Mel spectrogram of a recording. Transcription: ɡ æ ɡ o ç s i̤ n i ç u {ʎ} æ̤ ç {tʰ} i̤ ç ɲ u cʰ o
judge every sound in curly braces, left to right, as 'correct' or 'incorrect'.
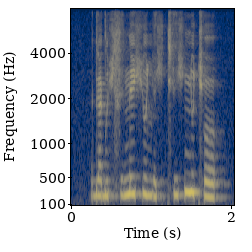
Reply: correct, incorrect

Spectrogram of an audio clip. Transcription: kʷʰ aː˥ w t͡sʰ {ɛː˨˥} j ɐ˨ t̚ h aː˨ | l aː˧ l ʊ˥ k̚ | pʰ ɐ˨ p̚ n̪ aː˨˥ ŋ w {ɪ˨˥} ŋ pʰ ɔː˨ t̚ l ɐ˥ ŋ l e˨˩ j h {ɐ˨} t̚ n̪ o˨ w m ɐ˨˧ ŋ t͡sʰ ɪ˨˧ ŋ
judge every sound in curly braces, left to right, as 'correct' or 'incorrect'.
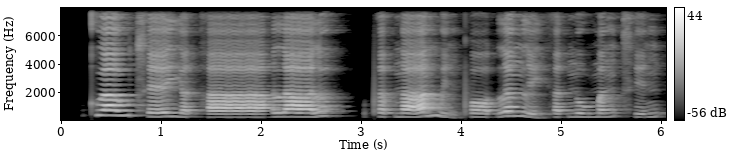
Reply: incorrect, incorrect, correct

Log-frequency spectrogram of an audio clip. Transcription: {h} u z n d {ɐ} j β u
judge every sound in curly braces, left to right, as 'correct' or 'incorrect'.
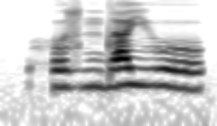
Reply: correct, correct

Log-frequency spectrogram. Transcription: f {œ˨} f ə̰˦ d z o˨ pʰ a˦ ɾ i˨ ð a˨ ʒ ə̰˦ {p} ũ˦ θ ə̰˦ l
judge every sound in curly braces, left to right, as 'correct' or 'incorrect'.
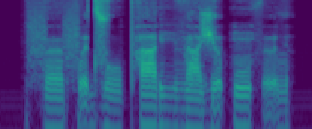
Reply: correct, correct

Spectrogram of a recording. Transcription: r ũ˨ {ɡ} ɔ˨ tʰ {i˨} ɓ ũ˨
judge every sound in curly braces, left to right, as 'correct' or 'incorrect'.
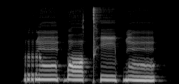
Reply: incorrect, correct

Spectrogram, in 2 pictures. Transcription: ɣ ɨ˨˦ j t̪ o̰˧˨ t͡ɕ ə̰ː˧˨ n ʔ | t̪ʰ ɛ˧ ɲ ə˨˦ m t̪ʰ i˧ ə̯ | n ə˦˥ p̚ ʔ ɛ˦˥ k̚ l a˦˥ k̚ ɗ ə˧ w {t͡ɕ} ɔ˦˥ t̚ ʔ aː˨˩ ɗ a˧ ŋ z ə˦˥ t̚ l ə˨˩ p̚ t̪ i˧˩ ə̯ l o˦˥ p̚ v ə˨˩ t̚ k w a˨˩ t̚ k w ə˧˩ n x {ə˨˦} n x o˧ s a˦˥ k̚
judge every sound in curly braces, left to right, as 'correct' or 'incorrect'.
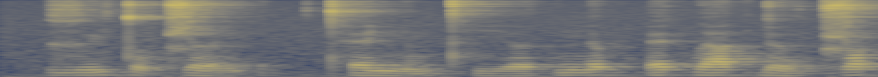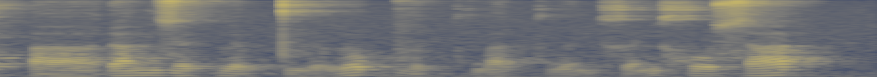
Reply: correct, incorrect

